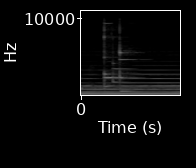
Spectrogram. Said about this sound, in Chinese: 开会一路开到了下午一点，匆匆扒拉了两口饭，手机不合时宜的响起来了。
